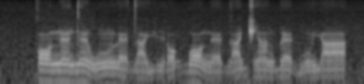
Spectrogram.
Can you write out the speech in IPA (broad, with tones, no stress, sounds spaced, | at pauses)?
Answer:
k ɔ˦ n ɛ̃˦ d ɛ̃˦˨ w ũ˧ l ɛ˨ d a˨ j i˨ ɾ ɔ˨˦ ɡ͡b ɔ˦˨ n ɛ˨ ɡ a˨˦ d͡ʒ ã˦ ɡ͡b ɛ˦˨ ɡ ũ˧ j a˦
